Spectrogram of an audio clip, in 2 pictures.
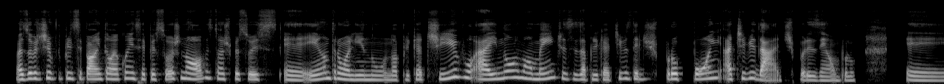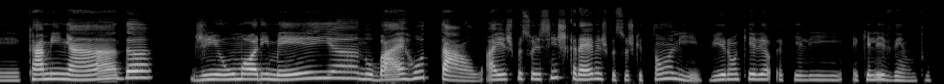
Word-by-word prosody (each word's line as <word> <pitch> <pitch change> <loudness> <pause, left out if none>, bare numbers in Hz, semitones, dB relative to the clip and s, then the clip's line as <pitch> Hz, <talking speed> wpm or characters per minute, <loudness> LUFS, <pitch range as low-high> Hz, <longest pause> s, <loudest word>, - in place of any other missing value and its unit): mas 230 +2 +1
o - - +7
objetivo 270 0 -1
principal 255 - +1
então 125 - 0
é 240 - +2
conhecer 260 -2 -3
pessoas 240 +3 -3
novas 275 +2 +2
então 260 - -5
as 250 0 -5
pessoas, 235 -2 -3
eh, 210 0 -1
entram 265 +1 0
ali 215 -1 +1
no 210 -1 -3
no 210 - -3
aplicativo, 270 +9 -2
aí 230 +2 +3
normalmente 285 -1 0
esses 235 -2 -6
aplicativos 260 +4 -4
eles 245 -2 -5
propõem 255 +3 0
atividades 240 - 0
por - - -6
exemplo, 185 -1 -5 0.5
eh, 180 -2 -4
caminhada 240 - +5 0.4
de 225 +2 +1
1 240 +2 +4
hora 240 0 +6
e 240 - +1
meia 285 +6 +1
no 245 -1 +1
bairro 245 +8 +2
tal, 180 -8 +3
aí 225 - +1
as 235 - -4
pessoas 245 -2 -3
se 310 - -5
inscrevem, 255 -5 +1
as 245 - -7
pessoas 210 -1 -9
que 215 - -9
estão 240 +5 -4
ali 245 -8 -3
viram 225 +5 0
aquele 235 -1 0
aquele 210 -1 -7
aquele 220 +1 -3
evento 190 -3 -5
235 Hz, 165 wpm, -24 LUFS, 210-260 Hz, 0.5 s, o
